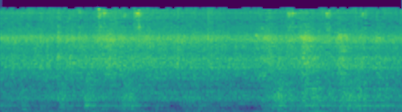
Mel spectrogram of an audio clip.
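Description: Tomato purée sizzling in hot mustard oil in a metal kadhai, with a metal spatula scraping the pan now and then as it is stirred in.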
